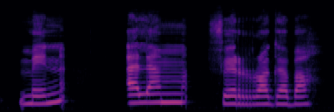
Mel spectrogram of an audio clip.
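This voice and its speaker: A high-pitched woman is heard in a dry, close sound with no echo. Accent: Saudi. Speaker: Arabic language teacher. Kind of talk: comprehensible-input language lesson. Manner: slow, clear, repetitive.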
